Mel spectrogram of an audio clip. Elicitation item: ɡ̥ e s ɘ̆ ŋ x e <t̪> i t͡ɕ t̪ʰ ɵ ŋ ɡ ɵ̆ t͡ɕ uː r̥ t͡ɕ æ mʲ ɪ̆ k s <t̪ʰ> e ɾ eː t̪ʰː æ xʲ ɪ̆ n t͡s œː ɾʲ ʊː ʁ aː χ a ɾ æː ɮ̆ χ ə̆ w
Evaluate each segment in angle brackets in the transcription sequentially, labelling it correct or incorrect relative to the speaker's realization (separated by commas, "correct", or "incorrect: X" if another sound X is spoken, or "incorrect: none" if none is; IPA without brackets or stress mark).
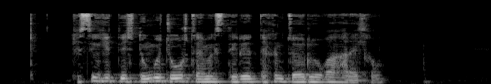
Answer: correct, correct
